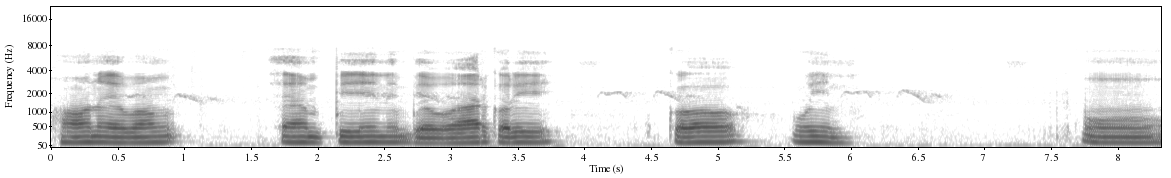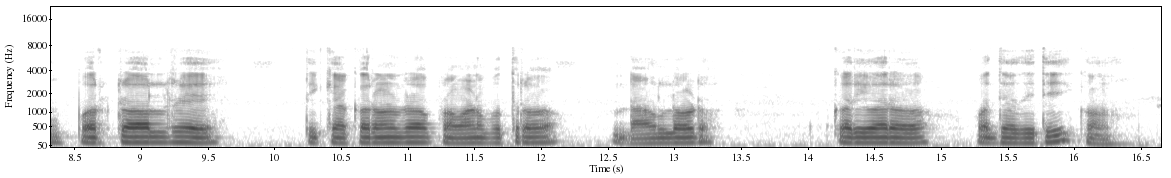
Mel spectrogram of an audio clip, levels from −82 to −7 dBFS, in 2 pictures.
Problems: low volume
